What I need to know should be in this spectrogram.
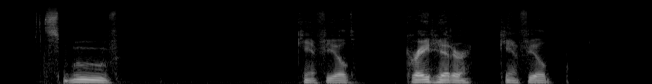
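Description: A middle-aged man speaks into a microphone with animation, in short bursts.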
